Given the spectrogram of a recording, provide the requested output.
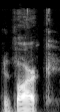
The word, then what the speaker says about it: Vark: in the neighborhood that Vark was made to rhyme with shark, as emblematic of the estimation in which he was held.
